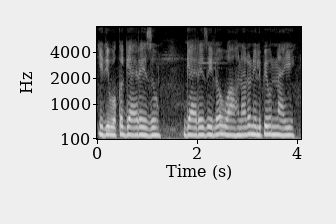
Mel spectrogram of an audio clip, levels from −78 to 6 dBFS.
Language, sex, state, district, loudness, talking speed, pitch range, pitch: Telugu, female, Telangana, Hyderabad, -13 LUFS, 115 wpm, 195-210 Hz, 200 Hz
